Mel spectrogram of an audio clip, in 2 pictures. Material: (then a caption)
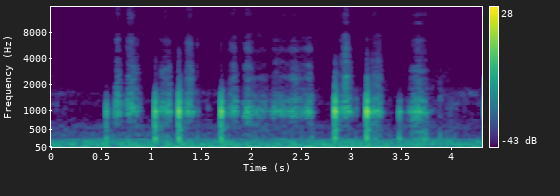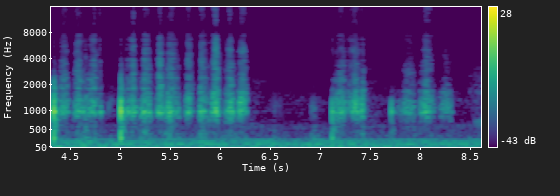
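Chalk. A thick stick of pink chalk writes in scratchy strokes across a small wooden-framed chalkboard lying flat, while the other hand rests flat on the board. Short, sharp taps and brief squeaks near 1 kHz punctuate a dry, raspy scratch that carries into bright high tones. A steady low hum runs underneath throughout.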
